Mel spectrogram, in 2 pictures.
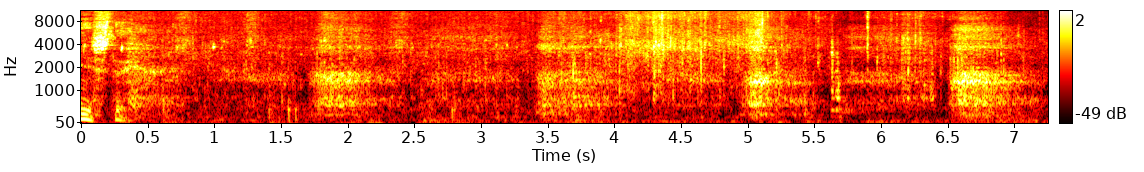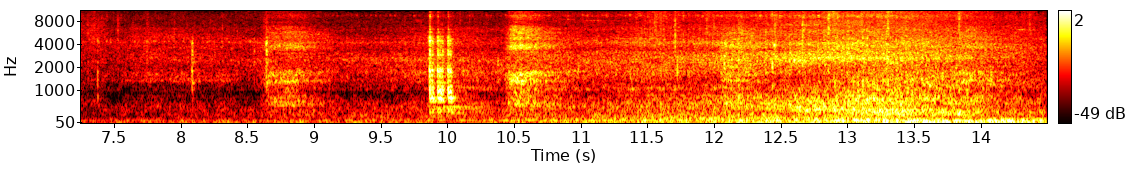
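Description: Bicycle tyres roll and rattle over a rough lane.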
